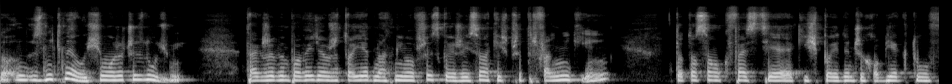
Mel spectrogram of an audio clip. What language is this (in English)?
Polish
